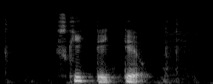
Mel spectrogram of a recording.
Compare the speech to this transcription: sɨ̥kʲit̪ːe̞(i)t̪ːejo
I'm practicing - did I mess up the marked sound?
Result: no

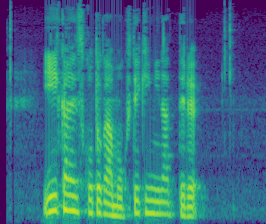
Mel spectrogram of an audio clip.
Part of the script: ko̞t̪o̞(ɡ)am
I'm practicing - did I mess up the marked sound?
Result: no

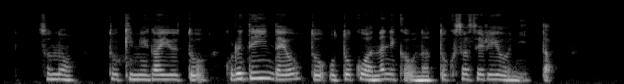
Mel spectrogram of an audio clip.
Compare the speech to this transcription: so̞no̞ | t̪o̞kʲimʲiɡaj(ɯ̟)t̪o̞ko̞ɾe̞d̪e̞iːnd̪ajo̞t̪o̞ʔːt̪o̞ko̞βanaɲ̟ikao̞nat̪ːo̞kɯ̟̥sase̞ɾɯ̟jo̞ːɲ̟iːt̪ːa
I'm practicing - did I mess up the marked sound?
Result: yes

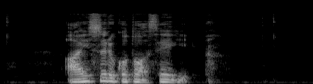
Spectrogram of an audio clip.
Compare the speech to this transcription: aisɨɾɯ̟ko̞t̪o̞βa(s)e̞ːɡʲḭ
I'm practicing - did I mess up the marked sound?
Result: no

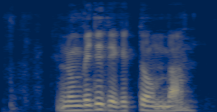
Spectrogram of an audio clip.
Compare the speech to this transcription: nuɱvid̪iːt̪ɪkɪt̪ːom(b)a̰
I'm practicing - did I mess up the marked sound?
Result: no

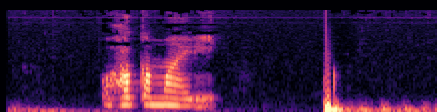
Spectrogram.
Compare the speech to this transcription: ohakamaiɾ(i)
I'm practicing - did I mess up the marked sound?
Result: no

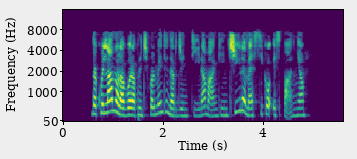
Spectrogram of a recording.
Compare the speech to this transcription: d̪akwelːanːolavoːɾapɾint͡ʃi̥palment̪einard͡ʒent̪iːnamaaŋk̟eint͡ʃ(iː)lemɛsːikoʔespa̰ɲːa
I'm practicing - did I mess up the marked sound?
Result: no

